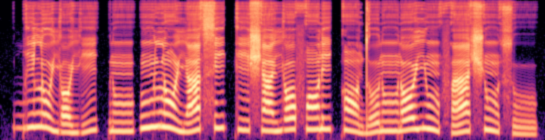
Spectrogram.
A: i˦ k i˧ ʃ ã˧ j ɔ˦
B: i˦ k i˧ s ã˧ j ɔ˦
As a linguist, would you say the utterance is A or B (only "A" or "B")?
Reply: A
